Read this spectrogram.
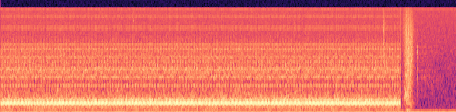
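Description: A machine hums steadily and loudly.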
